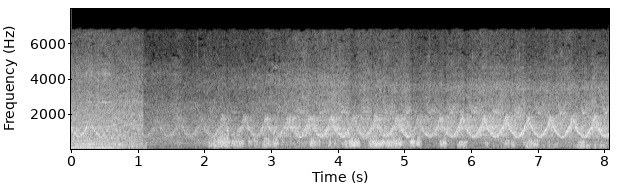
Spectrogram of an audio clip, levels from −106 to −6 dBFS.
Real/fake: fake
